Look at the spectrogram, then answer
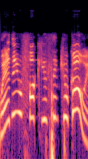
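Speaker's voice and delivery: high, loud, swooping shriek.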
